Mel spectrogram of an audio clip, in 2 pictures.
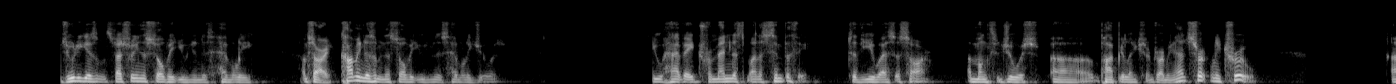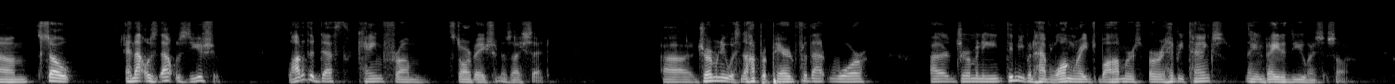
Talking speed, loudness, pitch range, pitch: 170 wpm, -22 LUFS, 110-135 Hz, 120 Hz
